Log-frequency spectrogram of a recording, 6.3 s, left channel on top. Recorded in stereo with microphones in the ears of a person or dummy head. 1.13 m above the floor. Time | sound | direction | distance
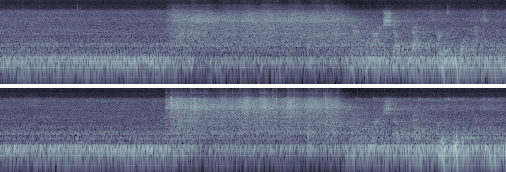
2.1 | crumpling | 75° right (ahead or behind) | 0.9 m
4.3 | a man speaking | 10° left (ahead or behind) | 0.6 m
